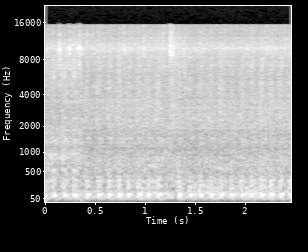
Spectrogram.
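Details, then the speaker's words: Honda CG125 single-cylinder motorcycle just after cylinder head refit, idling with tappets set slightly loose: steady, even low thump and faint light tick; sound now good, but still smoking with oil from the silencer. "ये देखें sound जो है bike की बेहतरीन हो गई है बिल्कुल।"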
